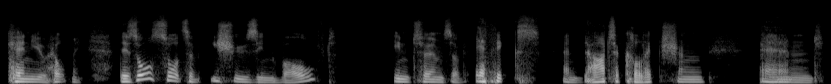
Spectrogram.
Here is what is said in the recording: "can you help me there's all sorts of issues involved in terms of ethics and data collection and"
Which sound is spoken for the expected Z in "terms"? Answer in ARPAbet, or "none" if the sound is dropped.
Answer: Z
